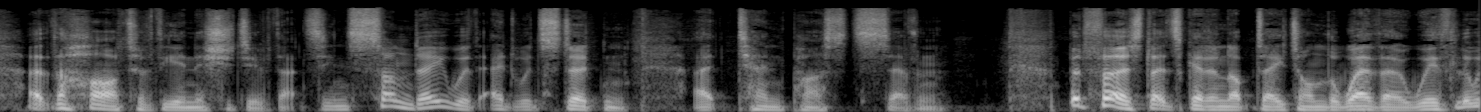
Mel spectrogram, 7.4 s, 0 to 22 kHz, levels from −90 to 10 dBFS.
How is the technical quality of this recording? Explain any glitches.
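Two brief level dips spoil the recording. One channel drops out from 1.33 to 2.69 s and from 4.16 to 4.53 s: the sound suddenly falls about 6 dB, likely because one stereo side went silent before the mono sum.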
